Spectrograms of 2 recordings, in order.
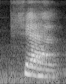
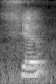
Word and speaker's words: shall: land f again right and a land length shall s h a l l don't say shell but share if it's a shell it sounds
